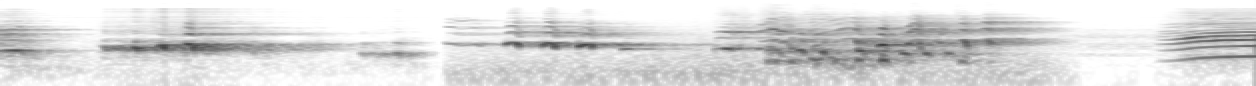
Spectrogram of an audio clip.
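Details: Hyena calling: a run of nasal, harmonic cries and choppy, stuttering giggle-like bursts with brief gaps between, ending in a loud upward-sliding whoop note.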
